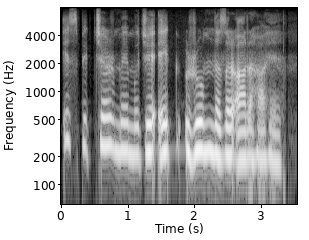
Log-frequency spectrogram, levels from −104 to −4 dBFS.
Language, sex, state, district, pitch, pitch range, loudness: Hindi, female, Arunachal Pradesh, Longding, 220 Hz, 195-235 Hz, -17 LUFS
